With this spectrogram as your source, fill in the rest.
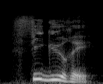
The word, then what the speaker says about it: figurer: Figurer. Okay, so here you get this G and U together without any vowel after, so you will pronounce this combination gu, sorry. Figurer.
